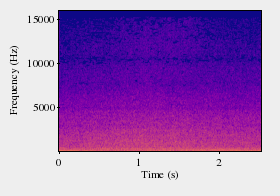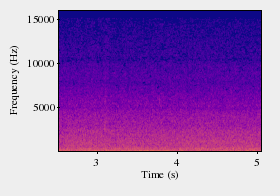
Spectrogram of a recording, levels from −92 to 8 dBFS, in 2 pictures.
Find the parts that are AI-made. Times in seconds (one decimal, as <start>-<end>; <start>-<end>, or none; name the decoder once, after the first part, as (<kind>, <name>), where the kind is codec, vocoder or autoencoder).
none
